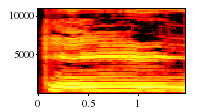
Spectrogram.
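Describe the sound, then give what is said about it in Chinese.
A voice imitates a crying child, playing the little dolphin character in a children's story, with one long, steady wail, rising briefly at the start and then holding a high, even pitch for over a second. It is fairly loud and heard alone. “小海豚哭了。”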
